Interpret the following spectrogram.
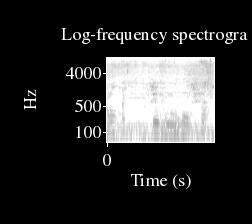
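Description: A quiet pause in a man's speech: a few faint, brief voice sounds about a second in, over a steady low background hum.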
